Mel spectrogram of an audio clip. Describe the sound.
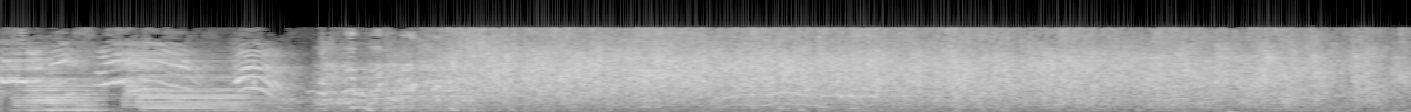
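A voice sings for about two seconds, then loud, dense audience applause breaks out with cheering and shouts, judging a contestant's singing, sustaining steadily until the end.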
